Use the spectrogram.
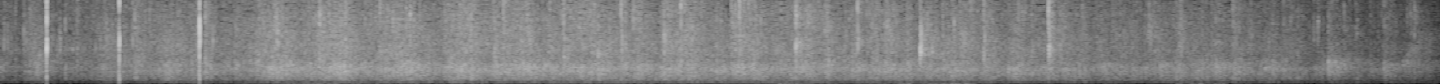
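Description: Sustained audience applause at a corporate summit, steady and dense for about seven seconds with a few sharper individual claps near the start.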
